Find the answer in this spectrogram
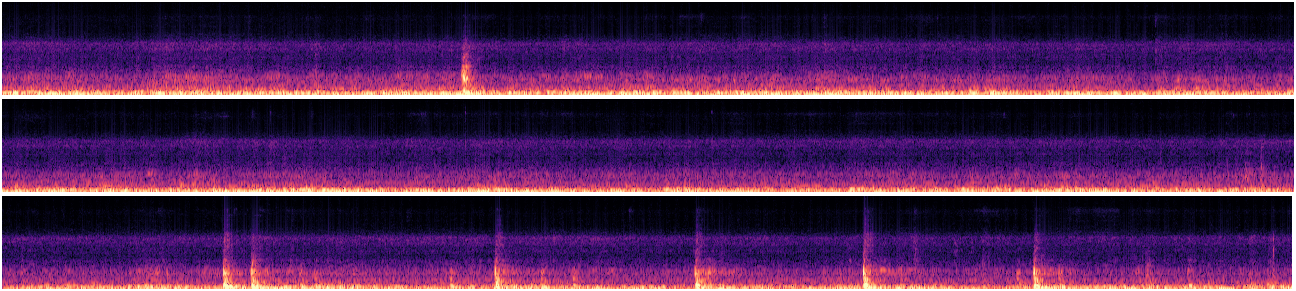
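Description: Steady low rumble of a moving passenger train carriage heard from inside, with one sharp knock a few seconds in and several more knocks in the second half.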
